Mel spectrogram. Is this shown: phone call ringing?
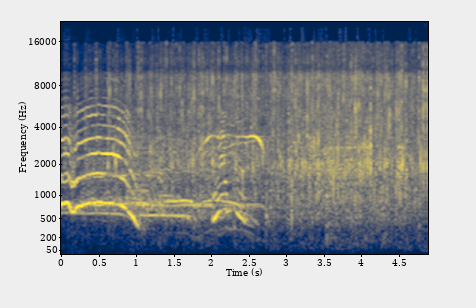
no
